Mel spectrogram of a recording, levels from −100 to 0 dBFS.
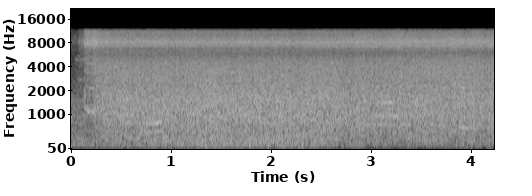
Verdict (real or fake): real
